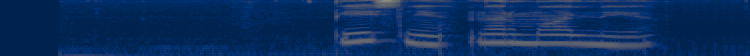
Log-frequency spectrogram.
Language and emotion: Russian, sad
